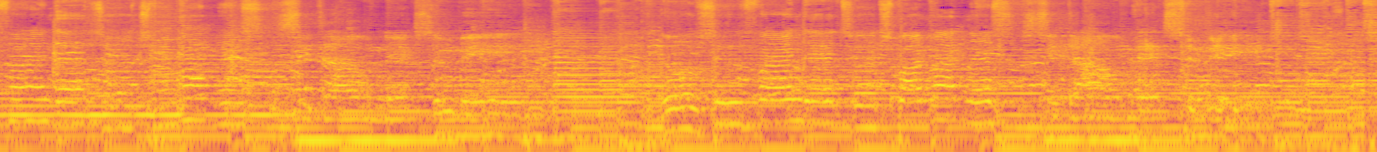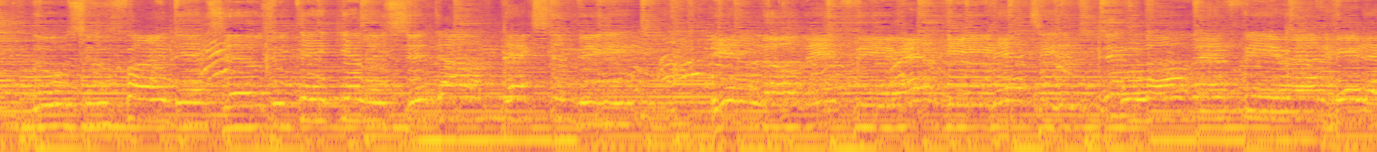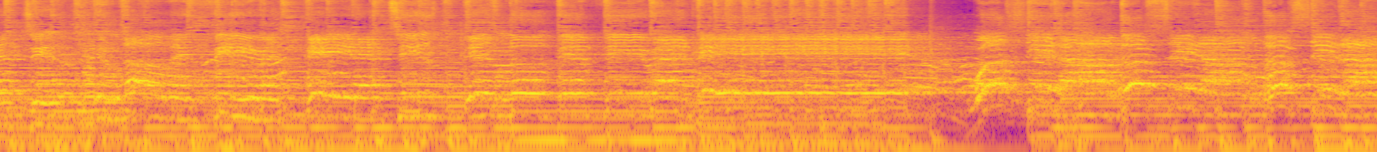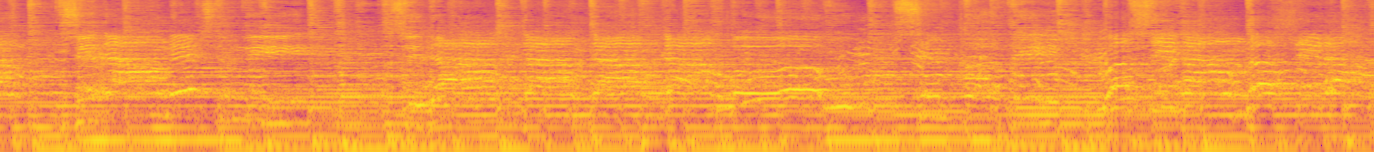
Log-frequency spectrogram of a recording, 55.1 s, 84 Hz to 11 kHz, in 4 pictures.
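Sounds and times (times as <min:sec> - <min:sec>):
acoustic guitars strummed: 0:00.0 - 0:55.0
men singing into microphones: 0:00.0 - 0:55.0.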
